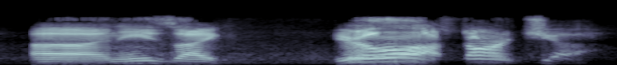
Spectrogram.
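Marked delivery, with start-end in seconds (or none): 1.6-2.8 put-on Southern accent, irritated, raised and high. Lost and asking for directions, quoting the man's reply in a mock-angry Southern accent. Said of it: "he sounded southern and angry".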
